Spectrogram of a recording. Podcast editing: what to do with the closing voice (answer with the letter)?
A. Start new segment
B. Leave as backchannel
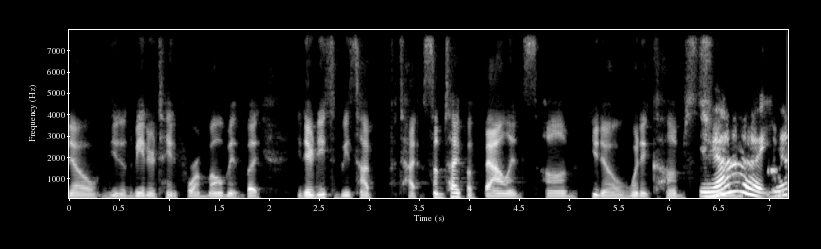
A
